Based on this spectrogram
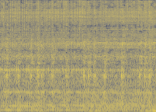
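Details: Suzuki Shogun/Samurai two-stroke idling with a busy, rattly mechanical clatter over the exhaust: excessive engine noise. A mechanic advised feeding oil directly into the bore and adding more oil; the cause is not confirmed.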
